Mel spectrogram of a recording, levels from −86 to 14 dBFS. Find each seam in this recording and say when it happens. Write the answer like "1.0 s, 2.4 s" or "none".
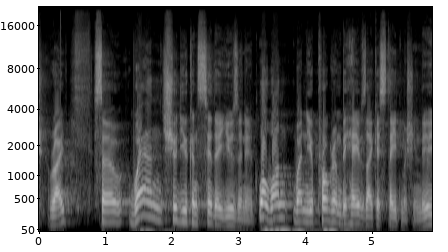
3.1 s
